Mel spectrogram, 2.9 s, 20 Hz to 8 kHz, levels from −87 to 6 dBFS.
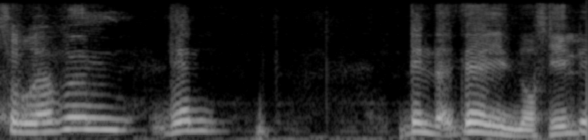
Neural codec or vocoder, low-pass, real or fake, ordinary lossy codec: codec, 16 kHz in and 24 kHz out, 0.6 kbps, FireRedTTS-2 codec; 7.2 kHz; fake; Opus, 64 kbps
